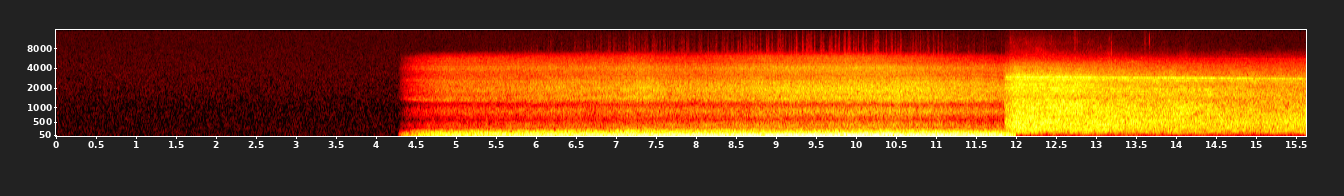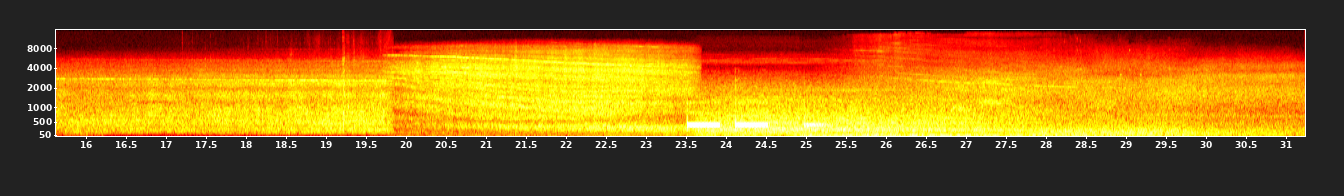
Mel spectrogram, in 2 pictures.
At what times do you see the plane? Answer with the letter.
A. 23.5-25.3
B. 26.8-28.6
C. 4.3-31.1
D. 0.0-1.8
C.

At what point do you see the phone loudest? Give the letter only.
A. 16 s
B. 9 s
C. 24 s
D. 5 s
C.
